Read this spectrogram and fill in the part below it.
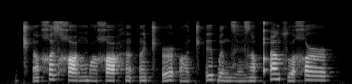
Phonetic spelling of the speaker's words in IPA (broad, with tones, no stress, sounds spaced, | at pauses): t͡ʃʼ ə̃˨ χ ə˦ z χ ɑ˨ ŋ͡m ɑ̤˨ χ ɑ˨ h ə̃˨ ʔ ə̃˨ t͡ʃʼ ə˞˨˦ ʔ ɑ̤˨ t͡ʃʼ ɪ˦ ɓ ə˨ n z ɛ̤˨ z ə̃˨ qʼ ĩ˦ sʷ ɛ˨ χ ə˞˦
